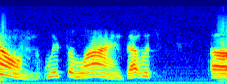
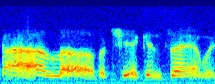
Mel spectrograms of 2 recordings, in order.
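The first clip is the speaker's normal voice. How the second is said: rough, creaky, raspy voice; 3 semitones higher than usual. Showing how to get into the voice, give a sample Bill Clinton impression. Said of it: "as I show you how to get into the voice".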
